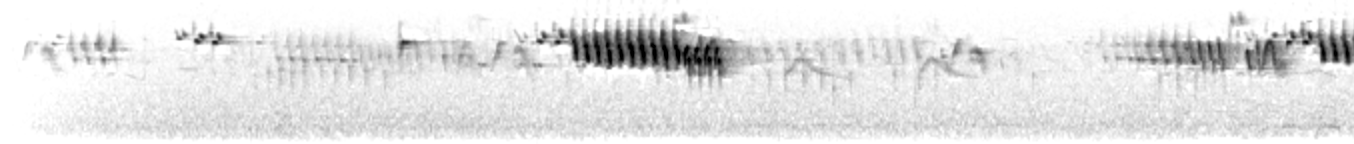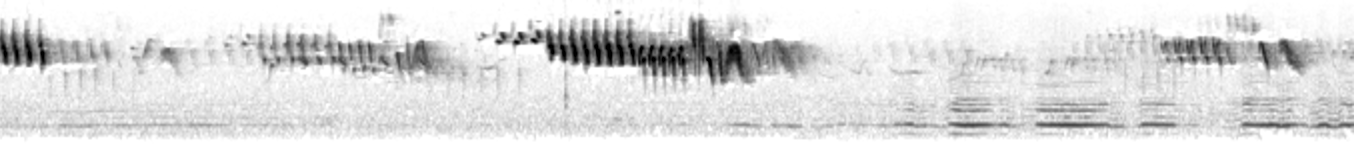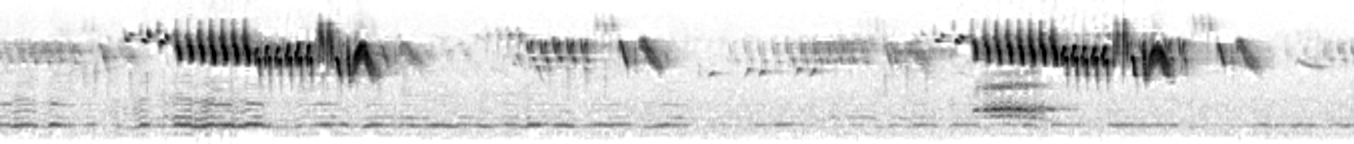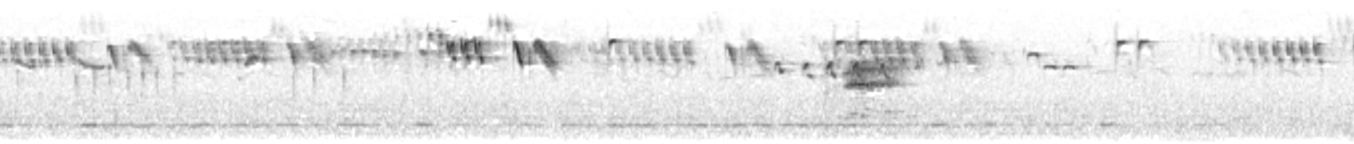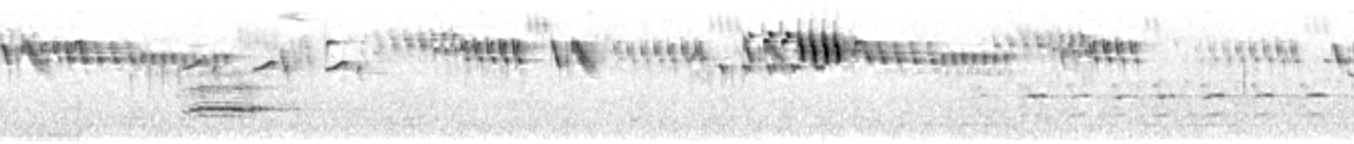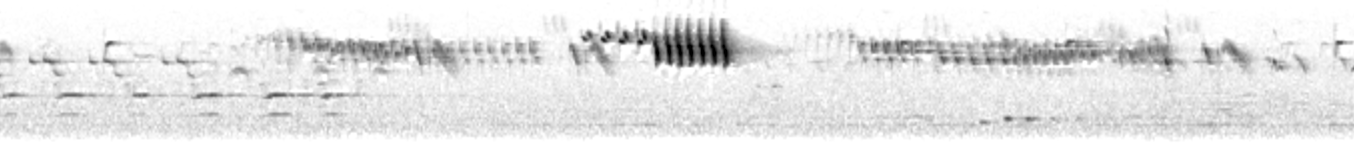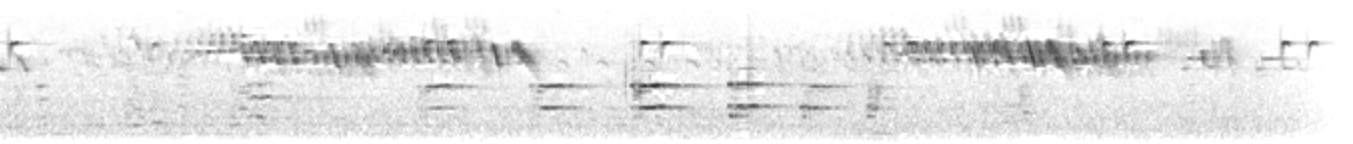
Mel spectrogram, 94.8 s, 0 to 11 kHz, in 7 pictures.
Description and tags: A stereo field-recording of various birds singing and calling during the evening, also present is a bee and a sheep. Rode NT4 > FEL battery pre amp > Zoom H2 line in.
birds, bird, field-recording, sheep, stereo, bee, xy, goose, geese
